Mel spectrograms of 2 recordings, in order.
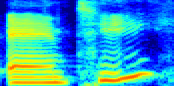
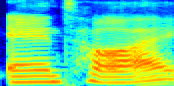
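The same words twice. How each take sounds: First: The word is said a non-American way. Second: The word is said the American way. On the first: "instead of anti" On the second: "Do Americans say anti"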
